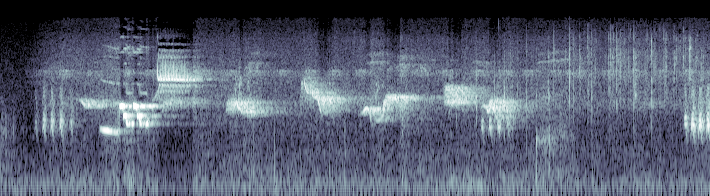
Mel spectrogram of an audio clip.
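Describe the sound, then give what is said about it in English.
Birds chirping outside a window: quick, high-pitched chirps and short warbling phrases follow one another in a loose series. They stay fairly soft throughout, with no other sounds. “So birds chirping outside your window may indicate normality”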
